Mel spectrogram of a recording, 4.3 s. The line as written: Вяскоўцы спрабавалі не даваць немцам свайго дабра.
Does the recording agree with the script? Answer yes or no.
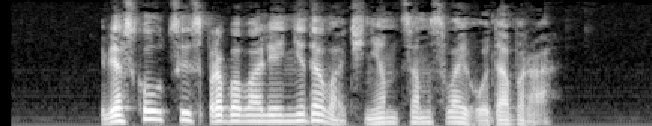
yes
